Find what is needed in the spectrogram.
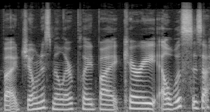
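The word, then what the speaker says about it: Cary Elwes: who is led by jonas miller played by carrie elvis is that how you pronounce it yes yes that's how that's how i've grown up pronouncing it elvis okay uh who he is in it for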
